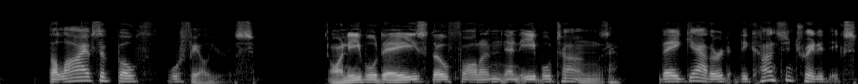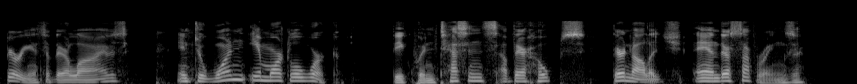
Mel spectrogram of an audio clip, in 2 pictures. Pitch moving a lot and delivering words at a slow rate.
Yes: wide, 6.3 semitones; slow, 125 wpm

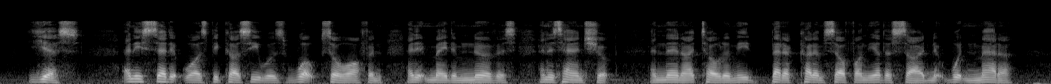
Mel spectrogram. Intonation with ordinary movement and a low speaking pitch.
No: narrow, 1.9 semitones; low, 100 Hz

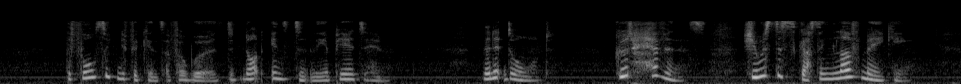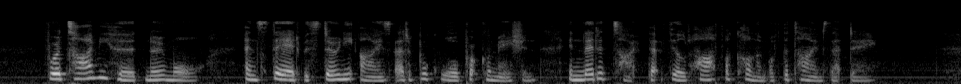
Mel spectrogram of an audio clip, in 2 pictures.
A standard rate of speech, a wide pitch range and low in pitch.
No: average, 160 wpm; wide, 5.7 semitones; high, 215 Hz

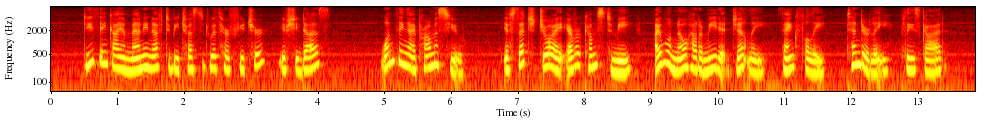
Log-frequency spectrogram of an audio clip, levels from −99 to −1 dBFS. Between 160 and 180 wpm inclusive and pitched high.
Yes: average, 175 wpm; high, 215 Hz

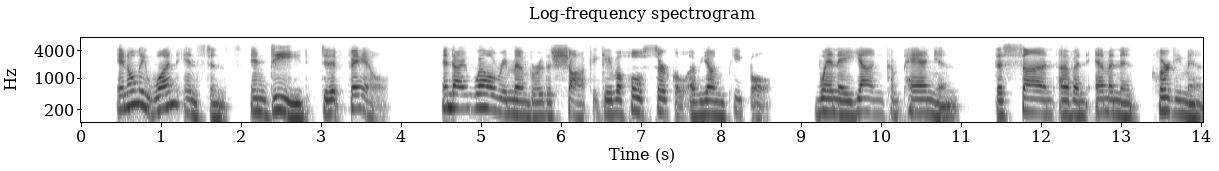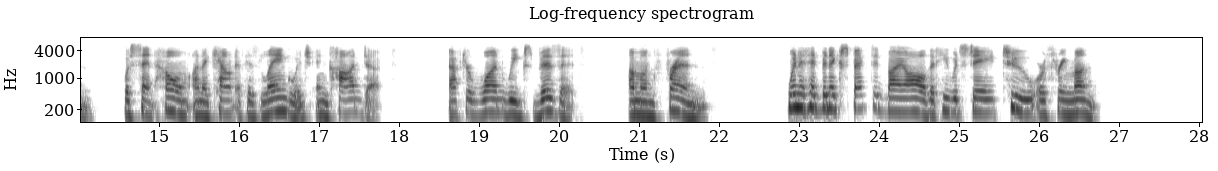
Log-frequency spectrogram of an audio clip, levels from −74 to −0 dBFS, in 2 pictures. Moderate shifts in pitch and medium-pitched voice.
Yes: average, 3.2 semitones; medium, 165 Hz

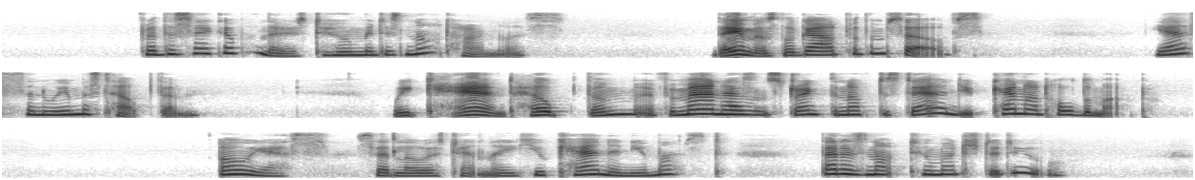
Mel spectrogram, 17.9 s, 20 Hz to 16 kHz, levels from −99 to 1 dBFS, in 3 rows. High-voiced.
Yes: very high, 255 Hz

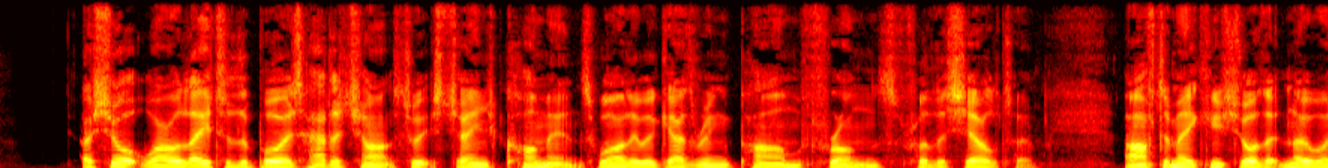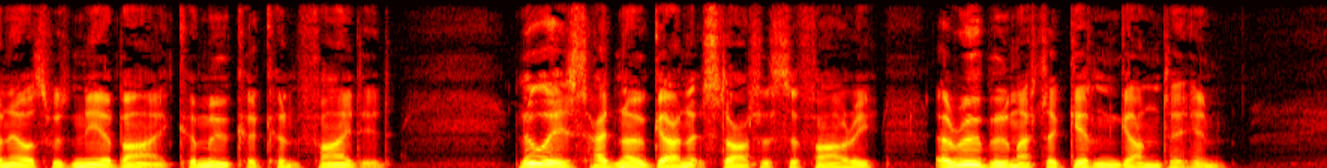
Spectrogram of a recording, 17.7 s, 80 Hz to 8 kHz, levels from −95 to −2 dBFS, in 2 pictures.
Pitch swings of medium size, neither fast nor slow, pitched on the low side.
Yes: average, 3.7 semitones; average, 160 wpm; low, 100 Hz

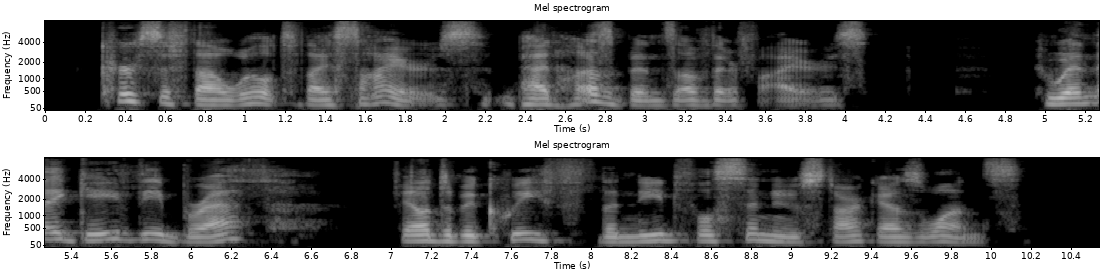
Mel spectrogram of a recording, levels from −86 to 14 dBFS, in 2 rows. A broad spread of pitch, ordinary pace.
No: average, 4.4 semitones; average, 150 wpm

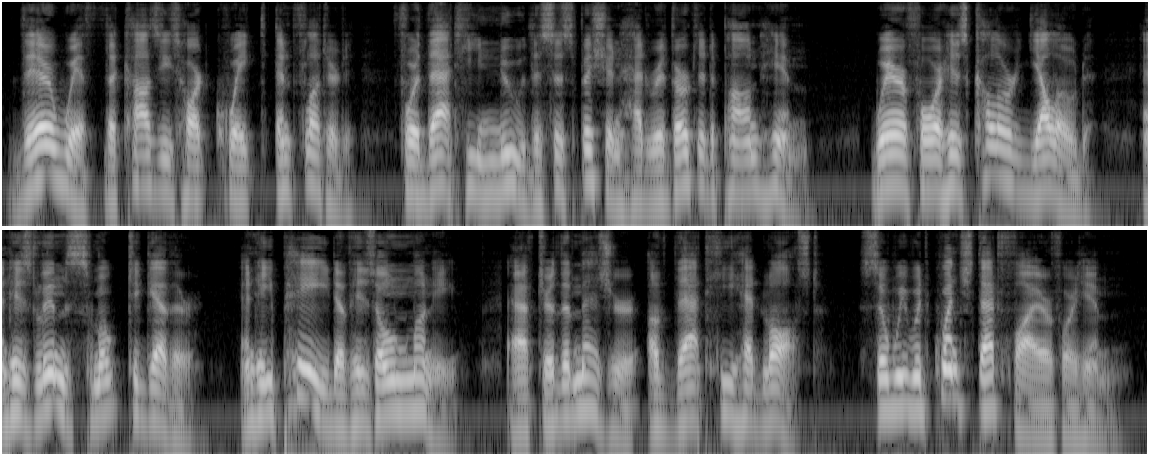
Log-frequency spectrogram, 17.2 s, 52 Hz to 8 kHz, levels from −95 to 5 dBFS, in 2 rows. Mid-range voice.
No: low, 125 Hz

